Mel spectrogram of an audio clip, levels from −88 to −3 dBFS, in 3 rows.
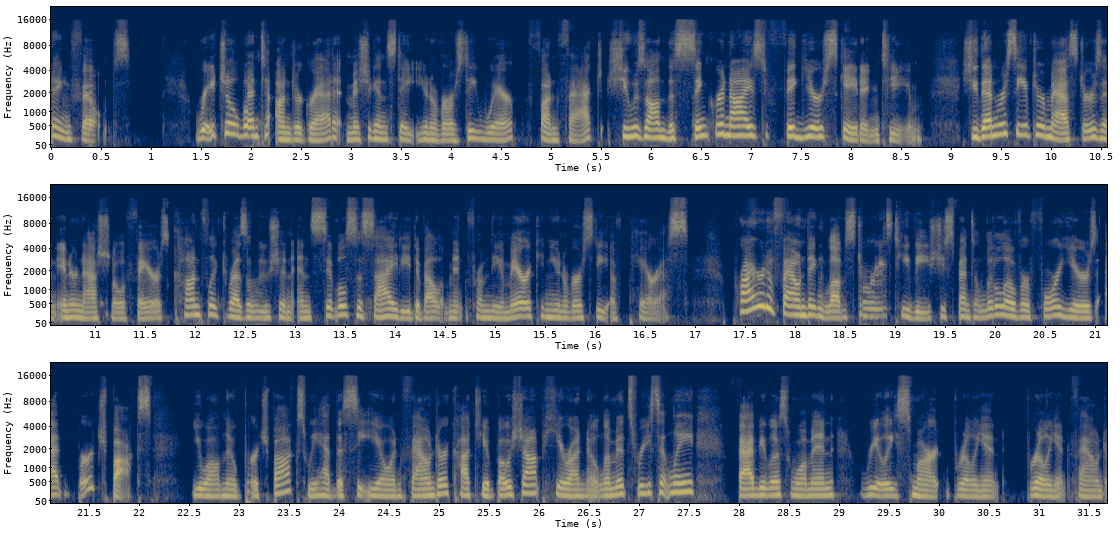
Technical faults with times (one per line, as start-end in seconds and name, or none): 0.37-0.47 repeated packet loss (robotic sound)
1.95-2.03 short concealed packet loss
12.55-12.66 repeated packet loss (robotic sound)
14.52-14.60 short concealed packet loss
18.66-18.98 repeated packet loss (robotic sound)
23.10-23.14 short concealed packet loss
